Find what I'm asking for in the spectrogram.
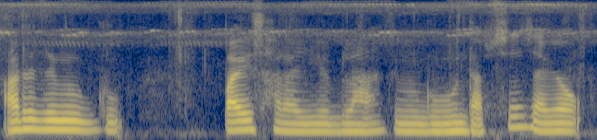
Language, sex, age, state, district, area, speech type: Bodo, male, 30-45, Assam, Chirang, urban, spontaneous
